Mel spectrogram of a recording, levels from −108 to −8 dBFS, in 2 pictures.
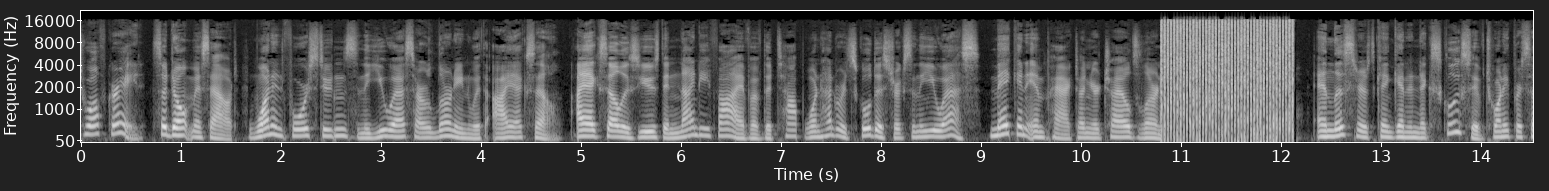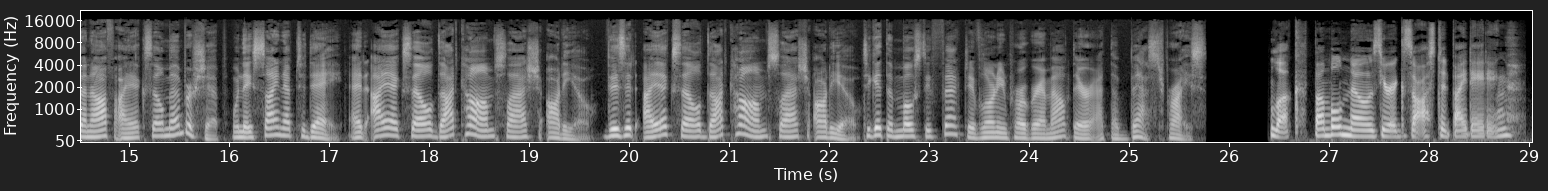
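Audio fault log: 10.8–12.16 s: compressed stream played as audio. The speech gives way to very loud, chattering static. Bursts of about 9.3 ms repeat 31.25 times a second with silence between, which fits an undecoded AC-3 stream, around 448 kbps, being read as ordinary samples.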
